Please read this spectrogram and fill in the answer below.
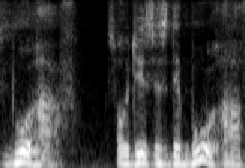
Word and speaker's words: Boerhaave: Okay, so first thing, the correct pronunciation is Borrhaave.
